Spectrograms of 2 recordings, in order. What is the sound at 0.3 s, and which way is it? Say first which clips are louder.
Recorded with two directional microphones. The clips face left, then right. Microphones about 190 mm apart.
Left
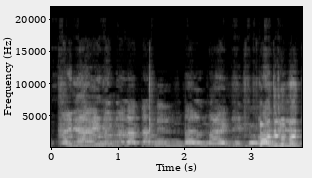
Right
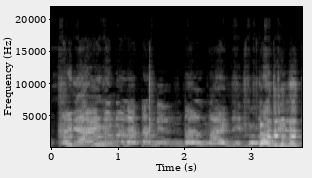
Speech: right 6 dB; 65° right (ahead or behind).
